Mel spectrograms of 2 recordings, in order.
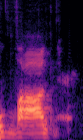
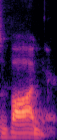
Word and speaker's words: Wagner: So they pronounce it Wagner, like Morgan Wagner. Okay. Mo Wagner. So I want to say Thomas Wagner, but it's Wagner.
